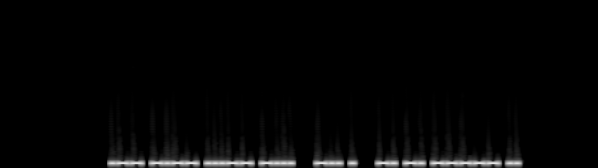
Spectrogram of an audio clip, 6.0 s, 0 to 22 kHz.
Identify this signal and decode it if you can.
Morse code, heard as a keyed tone, about 36 wpm, 700 Hz. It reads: WY3B DE NN0I
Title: USA Callsign DE Callsign - 4 Characters - 35wpm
